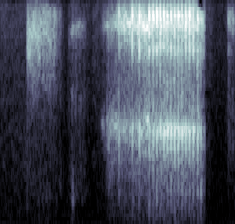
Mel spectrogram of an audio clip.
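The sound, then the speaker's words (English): Loud, rasping snores, a short one and a brief catch of breath, then a long drawn-out rattling snore, with another beginning just as the sound ends. “Is that you snoring? No, it ain't me snoring.”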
